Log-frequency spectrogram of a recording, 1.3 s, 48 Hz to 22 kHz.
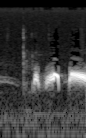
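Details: Spotted dove cooing in the 'giọng son 1 cốt lỡ' style, used to provoke wild doves: after a faint low note, one short coo is followed by two longer, steady, mid-pitched coos.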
